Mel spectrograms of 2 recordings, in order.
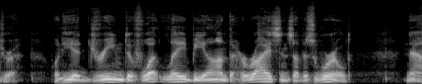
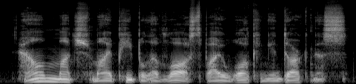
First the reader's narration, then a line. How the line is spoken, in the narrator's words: Driz whispered into the night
